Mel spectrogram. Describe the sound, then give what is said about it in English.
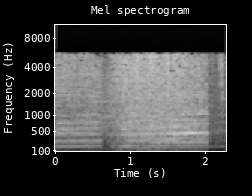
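A car engine hums steadily, then revs louder and rougher for a second or so before cutting down abruptly, like a vehicle accelerating away. No one speaks. “Crazy grandpa car.”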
